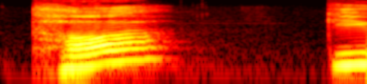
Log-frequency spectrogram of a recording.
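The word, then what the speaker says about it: thick: जैसे में टी एच आई सी के, इसको पढ़ेंगे थिक।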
